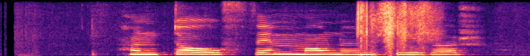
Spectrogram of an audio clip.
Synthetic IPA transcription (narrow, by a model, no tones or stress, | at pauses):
hanːt̪owvfɪmːaːwnʏðʏmsiːðaɾ̥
